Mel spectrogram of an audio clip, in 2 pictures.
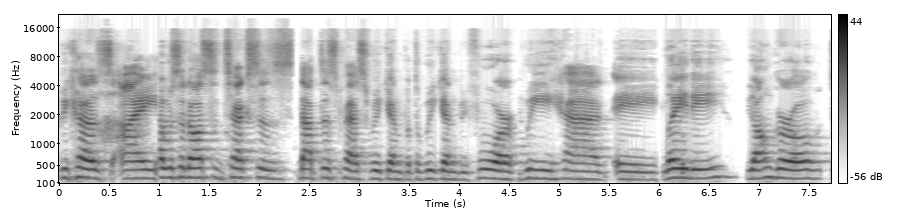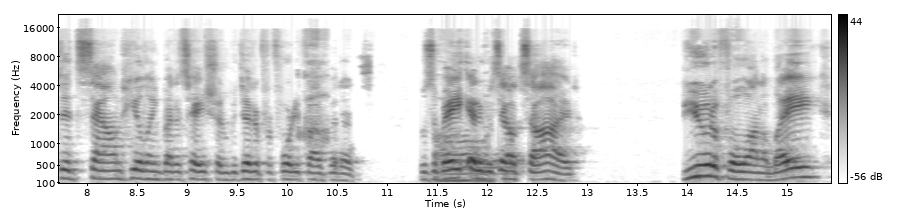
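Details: Adult woman speaking; normal speech.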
